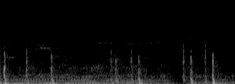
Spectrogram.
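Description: Digital pen stylus tapping and sliding on its writing surface during handwriting, with a few sharp taps, mostly in the second half.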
